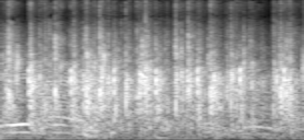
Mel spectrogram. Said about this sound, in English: Why don't you just go ahead and just give God a hand clap right now.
